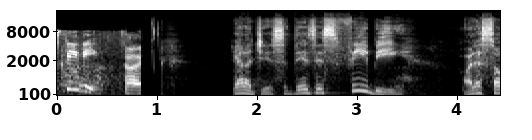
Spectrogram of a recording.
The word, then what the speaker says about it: Phoebe: Ela disse, this is Phoebe. Olha só o jeito que é escrito o nome dela. Se escreve Poebe com PH, mas você fala Phoebe.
